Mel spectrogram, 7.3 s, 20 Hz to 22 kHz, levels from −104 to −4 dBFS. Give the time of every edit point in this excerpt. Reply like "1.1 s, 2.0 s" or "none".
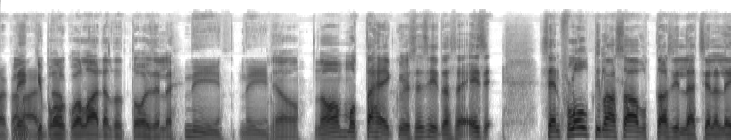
none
